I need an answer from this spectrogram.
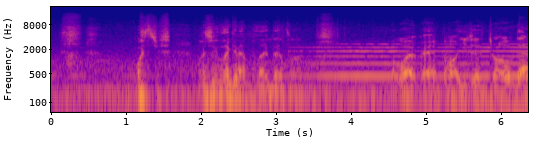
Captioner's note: laughs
